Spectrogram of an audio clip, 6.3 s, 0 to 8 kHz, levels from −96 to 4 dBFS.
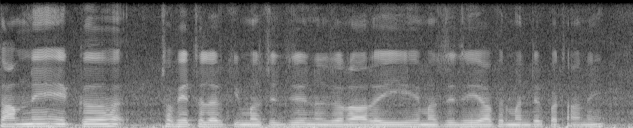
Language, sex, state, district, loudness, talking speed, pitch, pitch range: Hindi, male, Bihar, Jamui, -15 LUFS, 160 wpm, 120 Hz, 115-125 Hz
